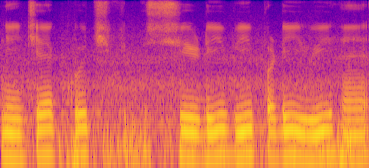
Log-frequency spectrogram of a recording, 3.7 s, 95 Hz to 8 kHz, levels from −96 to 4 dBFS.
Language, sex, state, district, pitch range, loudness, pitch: Hindi, male, Uttar Pradesh, Shamli, 120-130 Hz, -12 LUFS, 125 Hz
